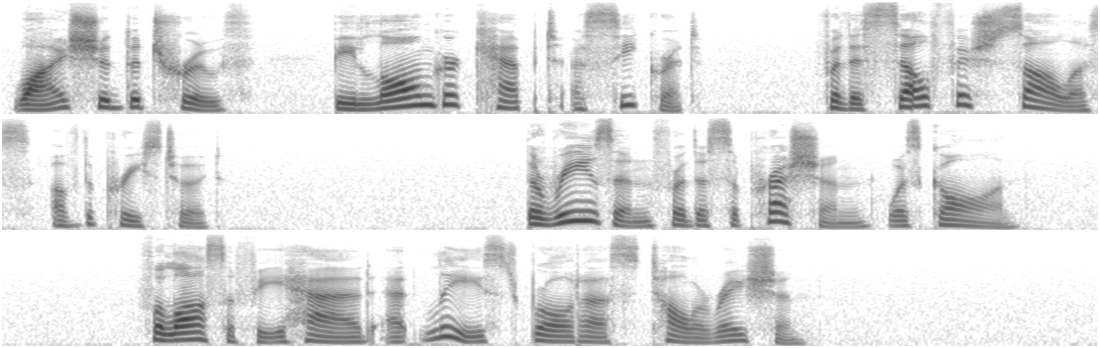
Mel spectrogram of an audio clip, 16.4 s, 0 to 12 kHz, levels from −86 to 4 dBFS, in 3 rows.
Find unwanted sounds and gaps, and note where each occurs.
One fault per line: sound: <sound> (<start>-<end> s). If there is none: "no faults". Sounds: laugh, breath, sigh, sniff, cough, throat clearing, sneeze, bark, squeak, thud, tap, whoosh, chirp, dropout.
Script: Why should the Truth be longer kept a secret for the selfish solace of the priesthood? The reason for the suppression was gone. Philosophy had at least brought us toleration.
no faults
